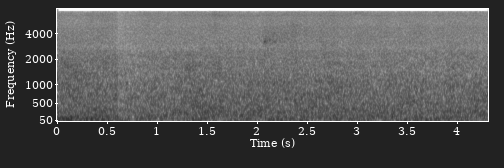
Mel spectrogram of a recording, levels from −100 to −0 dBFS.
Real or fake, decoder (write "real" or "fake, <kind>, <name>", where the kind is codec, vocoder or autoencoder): fake, codec, DAC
